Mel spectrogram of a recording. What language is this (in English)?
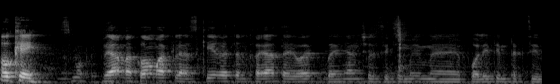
Hebrew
